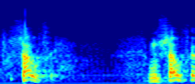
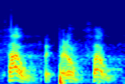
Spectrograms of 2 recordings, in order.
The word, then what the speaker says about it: sau: Bueno, zau, con pronunciación ceseante, zau, termino ya. Este es el último. Variante dialectal no estándar, sau, que alterna con ese inicial, sau, y con la articulación ceseante, sau.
